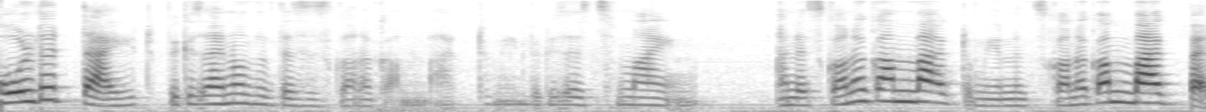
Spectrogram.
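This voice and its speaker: In a very clean recording with a silent background, a woman speaks at a very fast pace and a fairly high pitch with lively intonation. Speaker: tarot reader. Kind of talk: tarot reading to camera.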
